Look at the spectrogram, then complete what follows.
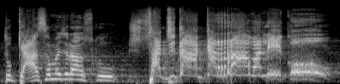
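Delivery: loud, high, slow accusation; accusing shout. Retold or imitated. Opponent accusing the devotee of prostration, accusing shout. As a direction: shout the charge.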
